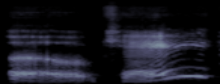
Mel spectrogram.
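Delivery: drawn-out okay with rising end; slow, questioning, humoring agreement; hesitant okay. Retold or imitated. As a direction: stretch it out and lift it, unsure. Chris humors the loopy patient.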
